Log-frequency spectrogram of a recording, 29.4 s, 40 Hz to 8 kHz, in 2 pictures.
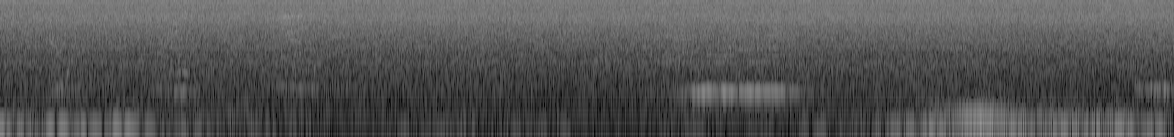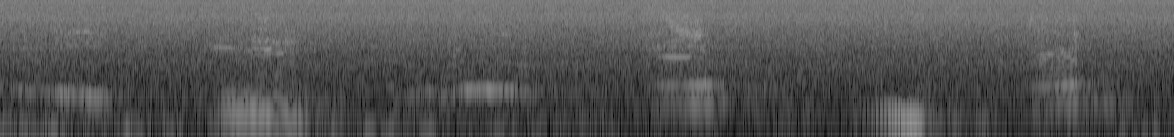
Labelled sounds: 17.3	17.6	humpback whale, 1.2 to 1.4 kHz
22.9	23.5	humpback whale, 0.80 to 2.4 kHz
27.6	28.1	humpback whale, 0.80 to 1.0 kHz

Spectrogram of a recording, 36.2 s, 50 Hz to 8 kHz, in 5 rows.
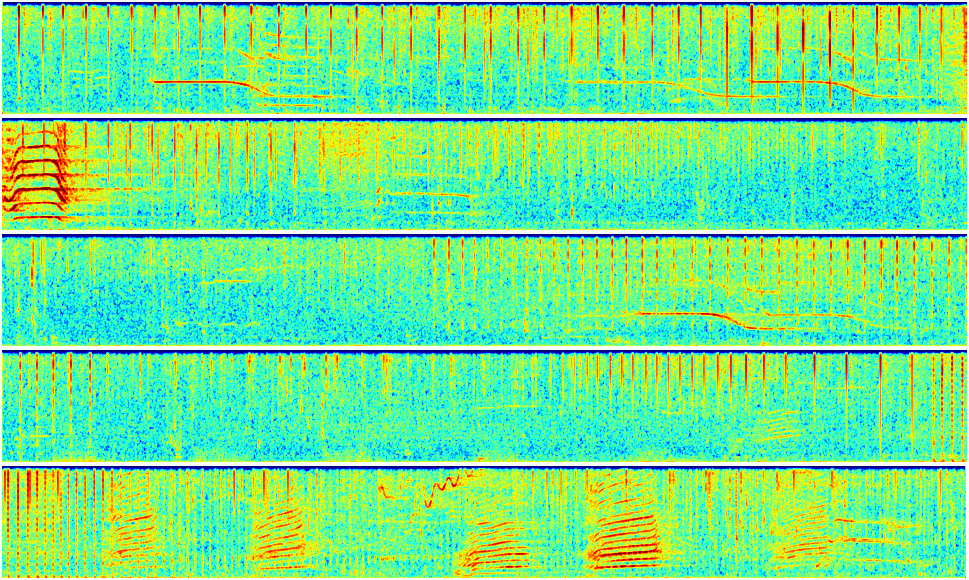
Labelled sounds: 0.4	2.6	killer whale, southern Alaska resident, 0.46 to 6.1 kHz
4.2	7.8	killer whale, southern Alaska resident, 0.41 to 8.0 kHz
9.5	10.9	killer whale, southern Alaska resident, 0.87 to 8.0 kHz
18.6	21.4	killer whale, southern Alaska resident, 0.87 to 5.2 kHz
21.7	22.2	killer whale, southern Alaska resident, 1.3 to 3.6 kHz
27.2	27.8	killer whale, southern Alaska resident, 0.83 to 4.0 kHz
29.6	30.2	killer whale, southern Alaska resident, 0.41 to 8.0 kHz
30.8	31.4	killer whale, southern Alaska resident, 0.51 to 6.8 kHz
32.4	33.0	killer whale, southern Alaska resident, 0.18 to 6.2 kHz
33.4	34.0	killer whale, southern Alaska resident, 0.60 to 8.0 kHz
34.7	36.0	killer whale, southern Alaska resident, 0.51 to 8.0 kHz

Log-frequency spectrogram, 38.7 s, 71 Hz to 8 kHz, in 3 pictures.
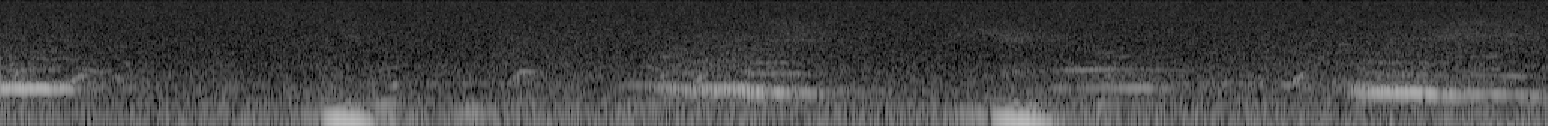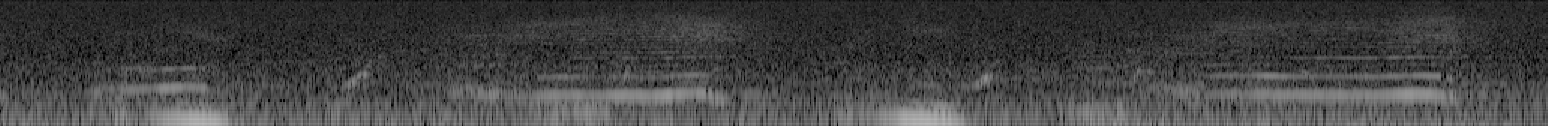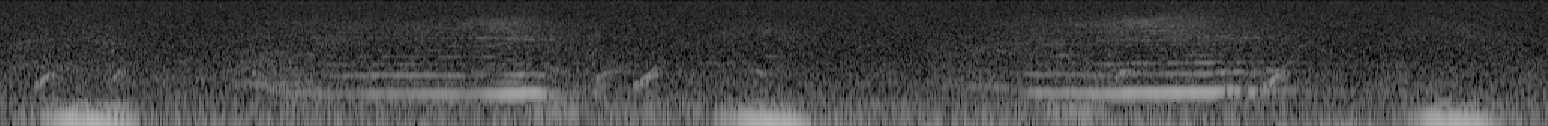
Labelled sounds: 17.7	18.1	humpback whale, 1.9 to 2.2 kHz
24.0	24.3	humpback whale, 0.86 to 2.8 kHz
24.7	25.0	humpback whale, 2.0 to 2.2 kHz
30.0	30.3	humpback whale, 1.7 to 1.9 kHz

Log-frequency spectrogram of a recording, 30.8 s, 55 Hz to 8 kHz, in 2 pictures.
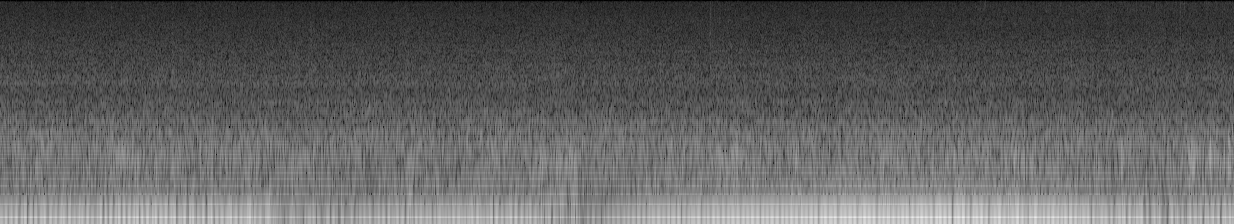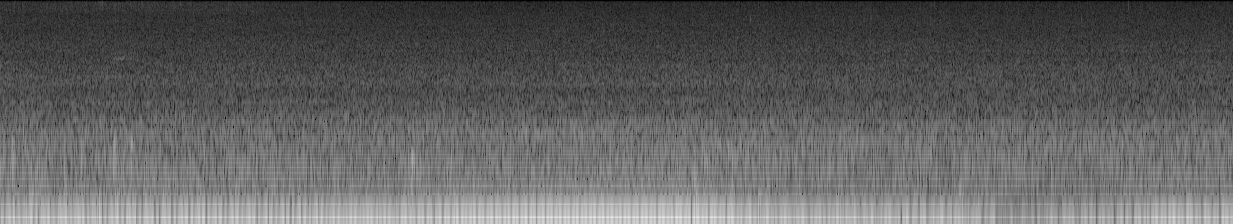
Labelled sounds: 16.7	17.4	killer whale, southern resident, 0.57 to 2.8 kHz

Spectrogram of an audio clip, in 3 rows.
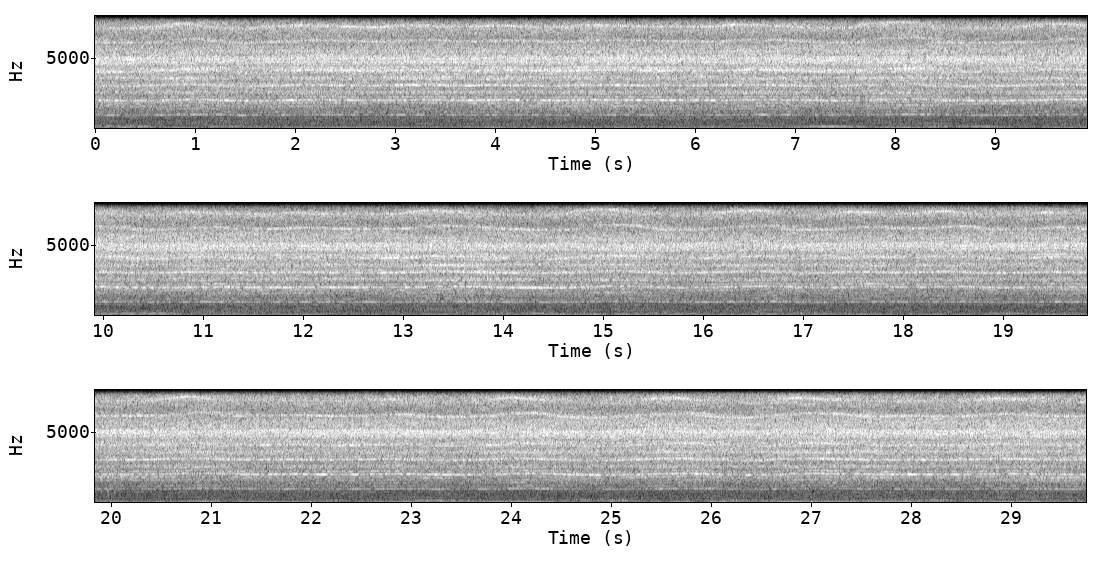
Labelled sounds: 25.4	25.9	vessel noise, 1.3 to 4.3 kHz

